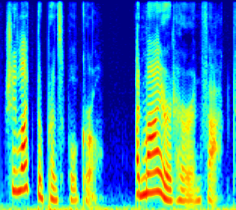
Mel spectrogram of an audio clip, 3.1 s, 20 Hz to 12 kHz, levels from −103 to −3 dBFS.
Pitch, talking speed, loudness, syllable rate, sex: 245 Hz, 155 wpm, -19 LUFS, 5.5 syllables/s, female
